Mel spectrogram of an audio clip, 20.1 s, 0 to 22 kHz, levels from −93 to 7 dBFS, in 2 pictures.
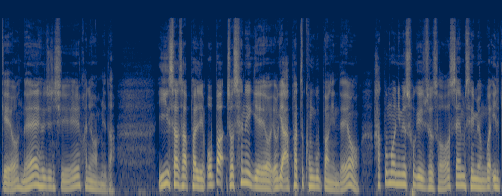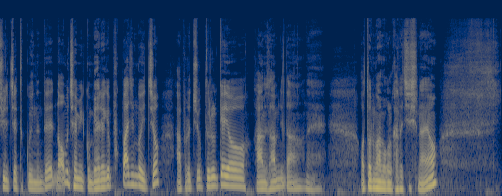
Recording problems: none

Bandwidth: 15.5 kHz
